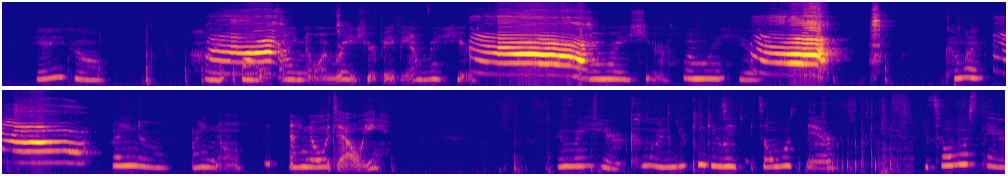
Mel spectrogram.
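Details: Rescued pregnant cat Harlequin, delivering six kittens in foster care, gives a run of four or five rising-then-falling meows in quick succession. Soft human voices continue quietly underneath and carry on after the meowing stops.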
